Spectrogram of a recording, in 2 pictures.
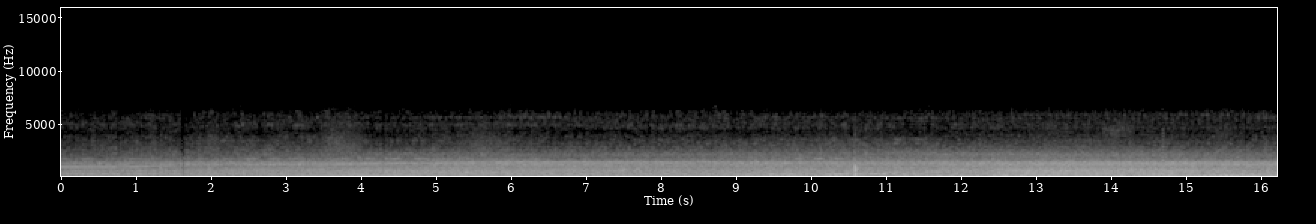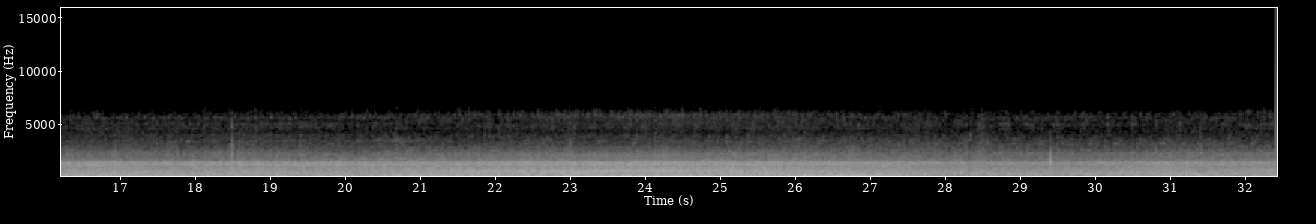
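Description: Electric bike motor whining while riding, its pitch slowly rising and falling with speed, over heavy wind rumble on the microphone.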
